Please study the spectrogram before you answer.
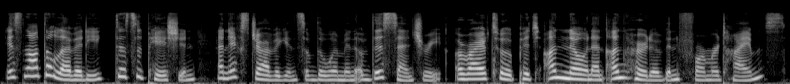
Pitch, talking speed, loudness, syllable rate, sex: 245 Hz, 180 wpm, -18 LUFS, 5.9 syllables/s, female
